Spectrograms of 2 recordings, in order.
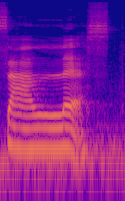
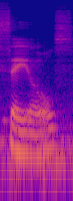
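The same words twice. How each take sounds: First: It is said as two Spanish syllables. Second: It is said as one English-sounding syllable. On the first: The speaker calls it right. "So tú is sales" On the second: The speaker calls it wrong. "Please don't say sales"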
